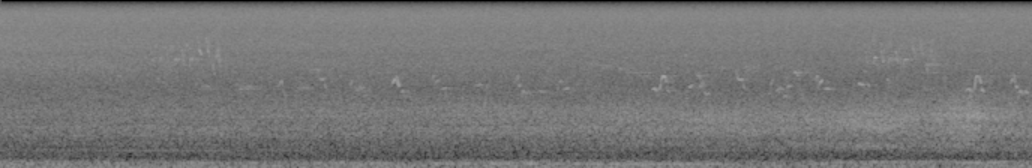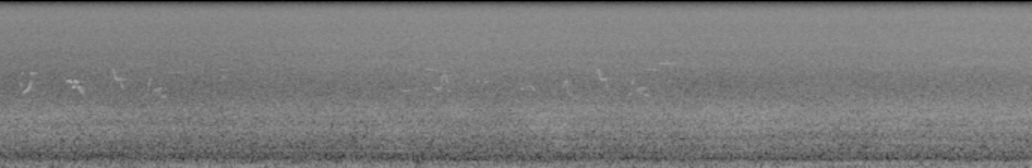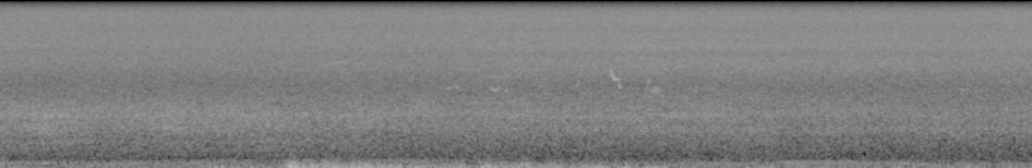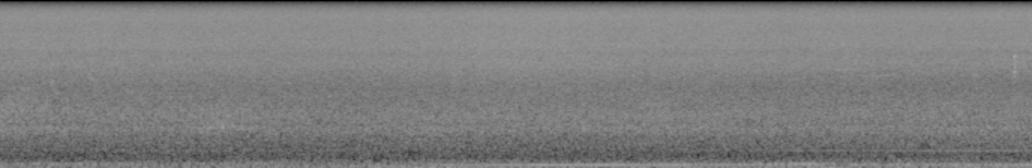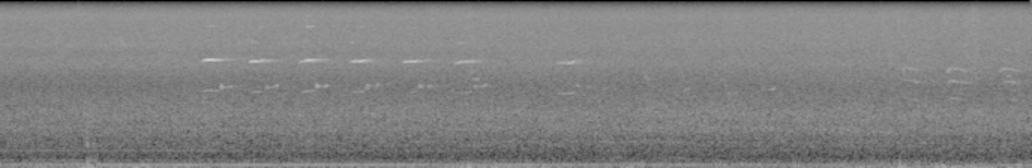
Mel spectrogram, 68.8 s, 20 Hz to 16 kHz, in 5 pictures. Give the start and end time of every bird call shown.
0.0s-22.9s: American Robin (Turdus migratorius)
57.5s-68.8s: Blue Jay (Cyanocitta cristata)

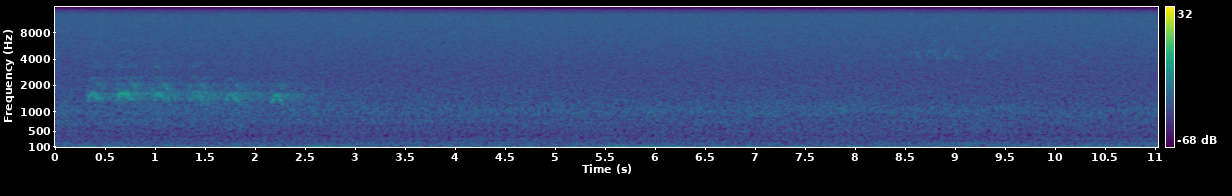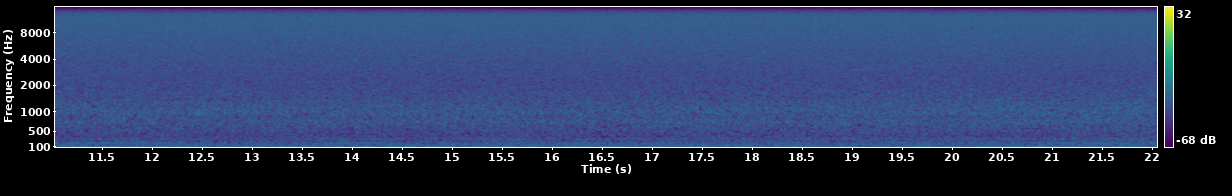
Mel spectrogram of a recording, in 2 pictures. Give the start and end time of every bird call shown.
0.2s-2.5s: American Crow (Corvus brachyrhynchos)

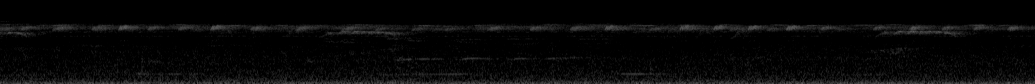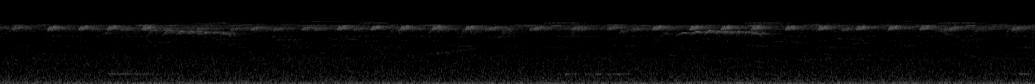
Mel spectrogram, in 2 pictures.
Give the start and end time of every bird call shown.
3.8s-6.0s: Undulated Tinamou (Crypturellus undulatus)

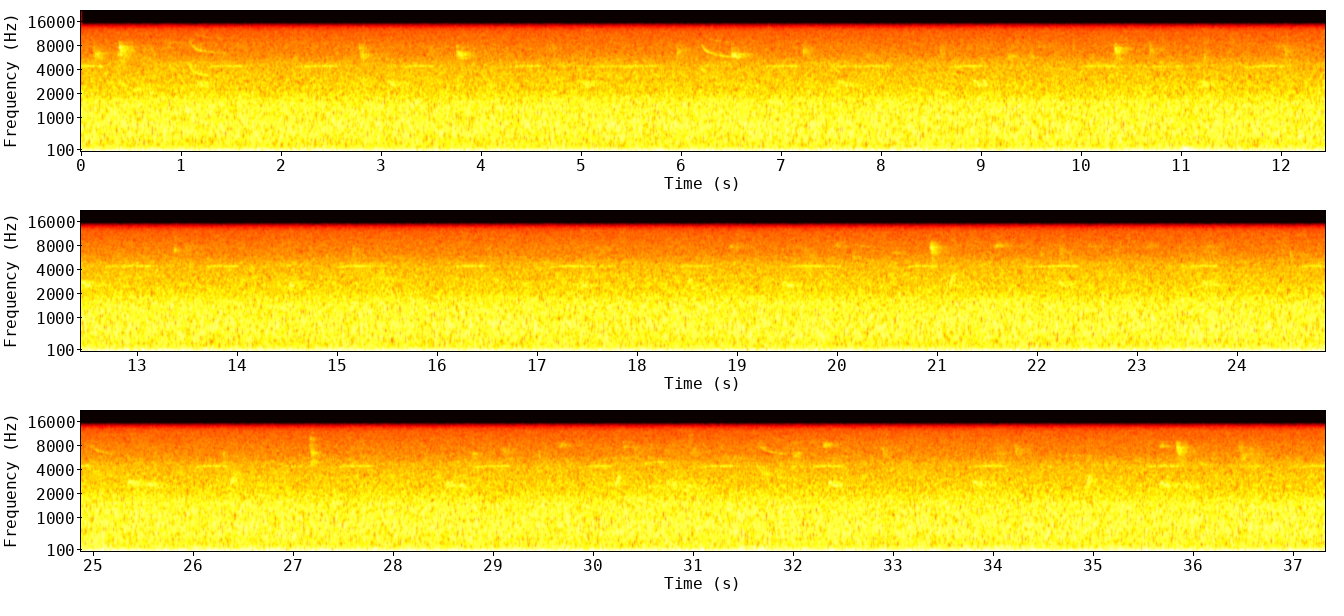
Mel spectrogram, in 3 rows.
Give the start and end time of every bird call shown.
0.0s-0.5s: Rufous-tailed Hummingbird (Amazilia tzacatl)
1.0s-1.6s: Rose-throated Becard (Pachyramphus aglaiae)
2.2s-3.1s: Rufous-tailed Hummingbird (Amazilia tzacatl)
3.6s-4.1s: Rufous-tailed Hummingbird (Amazilia tzacatl)
6.1s-6.7s: Rose-throated Becard (Pachyramphus aglaiae)
24.8s-25.3s: Rose-throated Becard (Pachyramphus aglaiae)
31.5s-32.1s: Rose-throated Becard (Pachyramphus aglaiae)

